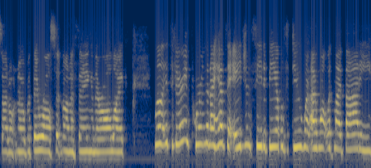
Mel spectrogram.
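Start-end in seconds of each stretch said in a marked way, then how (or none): 3.1-7.4 derisive, mocking put-on parody voice. Retelling what a group of women sitting together said: mocking imitation of the women. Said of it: "And they all talk like this too".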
